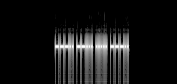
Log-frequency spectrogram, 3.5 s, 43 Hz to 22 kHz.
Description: Morse code, heard as a keyed tone, about 50 wpm, 700 Hz. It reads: 8758
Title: Numbers - 4-Digit 50wpm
